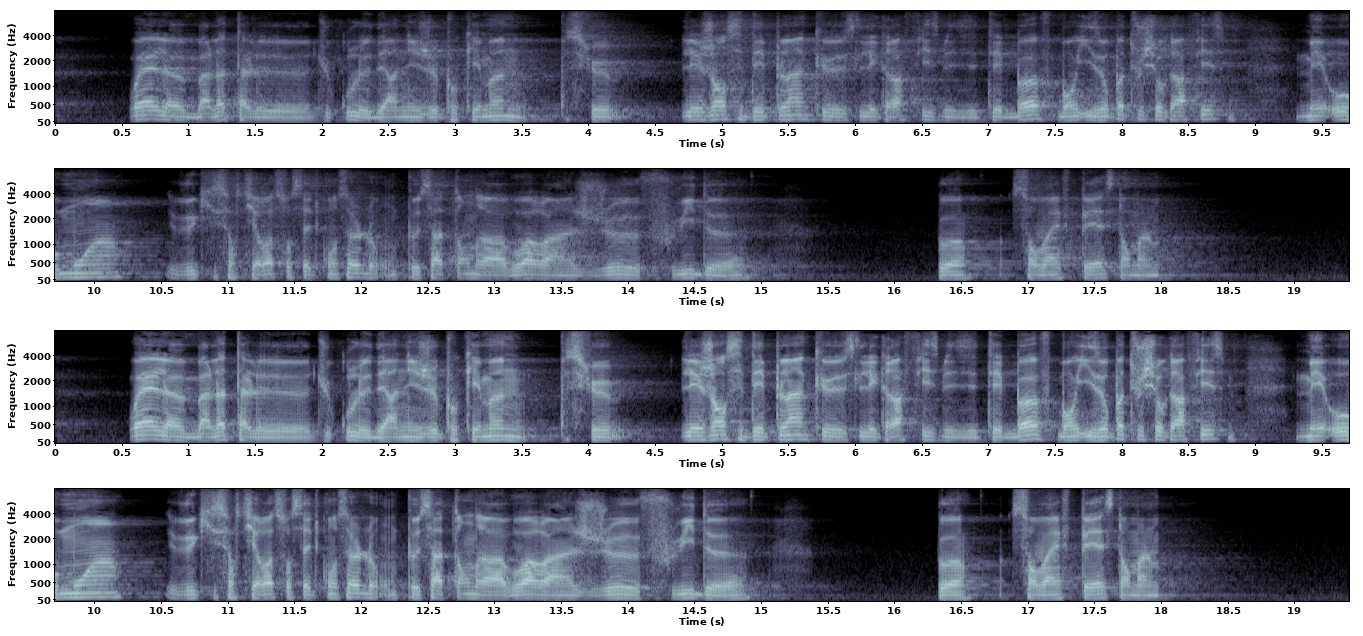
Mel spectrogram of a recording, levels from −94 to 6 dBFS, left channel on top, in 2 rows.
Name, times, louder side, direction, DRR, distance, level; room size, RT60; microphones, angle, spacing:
voice 1, 0.6-4.3 4.7-10.2 10.5-14.9 16.3-16.6 16.9-18.0, right 5 dB, 45° right, 17 dB, 0.4 m, -24 dB
20.5 x 9.4 x 6.4 m, 1.5 s
head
